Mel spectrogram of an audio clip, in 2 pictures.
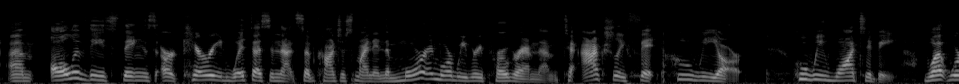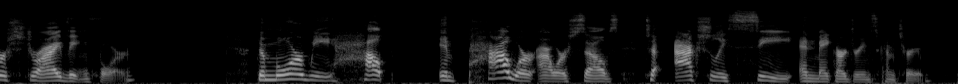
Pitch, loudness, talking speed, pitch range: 175 Hz, -33 LUFS, 160 wpm, 145-205 Hz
